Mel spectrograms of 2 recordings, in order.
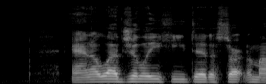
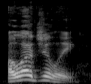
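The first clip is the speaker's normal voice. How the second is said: "Allegedly" punched loud and high, then falling; emphatic allegedly; 7 semitones higher, 7 dB louder than usual. Real, not acted. Vlogger stressing his fairness to viewers, emphatic allegedly. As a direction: lean hard on "Allegedly", pitch leaping up. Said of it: "I emphasize the word allegedly".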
